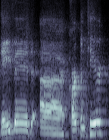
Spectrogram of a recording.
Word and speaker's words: Carpentier: We're here with David Carpentier. Is that how you pronounce it?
